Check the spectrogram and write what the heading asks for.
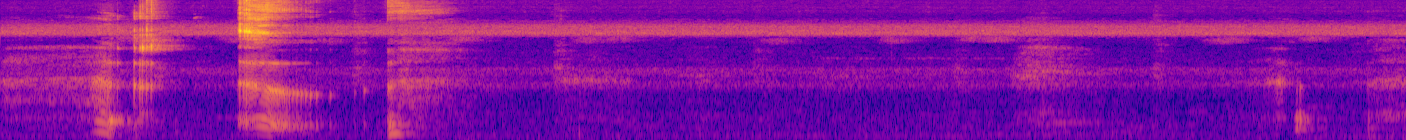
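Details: Short, abrupt throat sounds with a catch, then quieter gulps, hiccups possibly mixed with burping. They started suddenly after eating a big luchi, with gurgling felt in the throat.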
